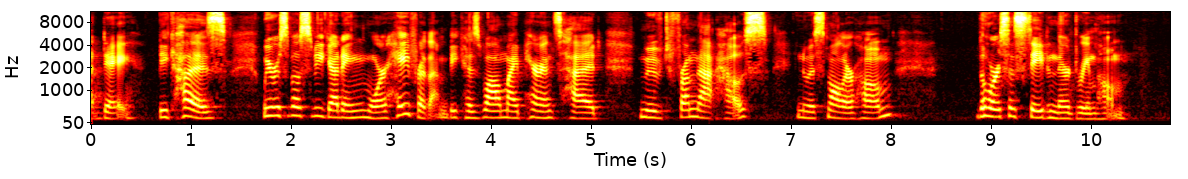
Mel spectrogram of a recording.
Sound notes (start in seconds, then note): none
